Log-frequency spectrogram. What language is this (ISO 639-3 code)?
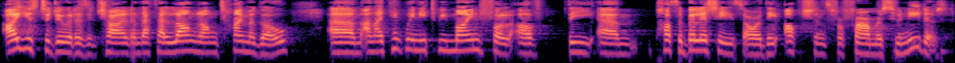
eng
